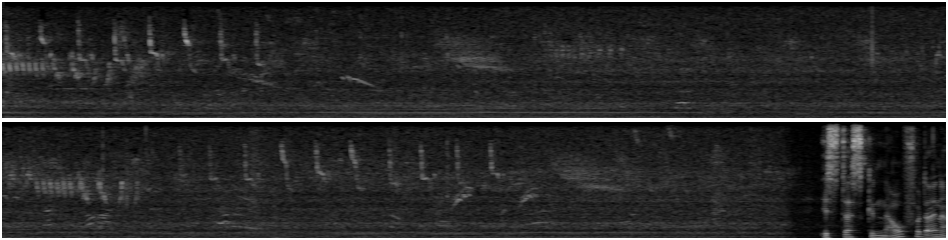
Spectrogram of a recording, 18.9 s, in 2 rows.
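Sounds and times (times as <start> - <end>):
lawnmower: 0.0 - 17.8
speech: 17.7 - 18.8.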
